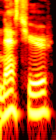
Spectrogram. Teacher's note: there's assimilation, where t plus y become ch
